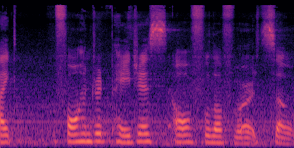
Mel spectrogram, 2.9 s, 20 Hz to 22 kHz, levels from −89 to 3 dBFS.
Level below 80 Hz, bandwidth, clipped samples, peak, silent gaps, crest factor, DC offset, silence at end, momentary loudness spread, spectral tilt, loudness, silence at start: -78 dBFS; 19 kHz; under 0.1%; -10 dBFS; none; 18 dB; under 0.1%; 0 s; 6 LU; -4 dB/octave; -29 LUFS; 0 s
